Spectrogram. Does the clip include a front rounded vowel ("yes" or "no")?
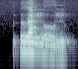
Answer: no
